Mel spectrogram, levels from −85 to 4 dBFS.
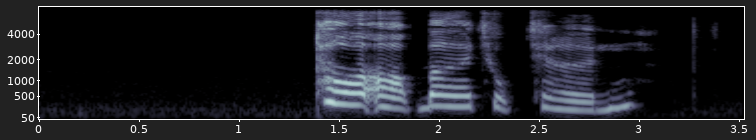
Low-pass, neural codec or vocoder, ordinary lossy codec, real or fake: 7.2 kHz; none; none; real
